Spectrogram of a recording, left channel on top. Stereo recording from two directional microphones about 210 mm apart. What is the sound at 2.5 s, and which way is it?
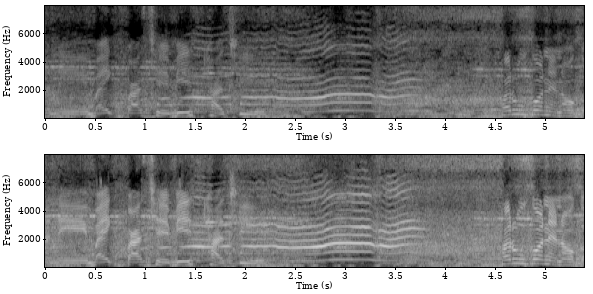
Baby cry, 20° left (ahead or behind).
